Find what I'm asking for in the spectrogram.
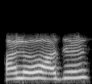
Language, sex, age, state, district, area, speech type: Nepali, female, 30-45, West Bengal, Kalimpong, rural, conversation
